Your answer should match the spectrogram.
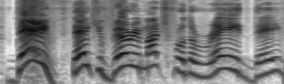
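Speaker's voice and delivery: loud, high delighted shout-out; excited thanks. Real, not acted. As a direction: burst out greeting a surprise guest. Surprised greeting of raiding streamer.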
